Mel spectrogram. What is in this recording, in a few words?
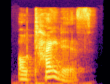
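"otitis", medical English, British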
